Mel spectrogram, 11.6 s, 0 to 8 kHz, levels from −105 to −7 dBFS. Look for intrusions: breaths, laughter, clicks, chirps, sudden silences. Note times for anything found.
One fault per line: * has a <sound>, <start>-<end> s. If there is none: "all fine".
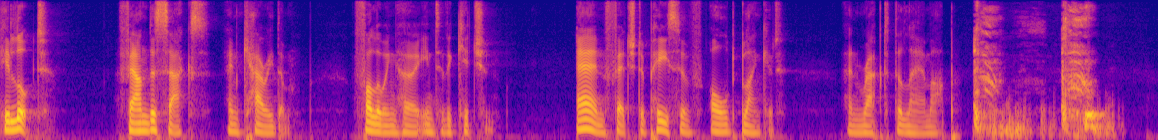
* has a cough, 9.7-11.3 s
